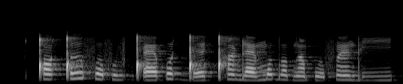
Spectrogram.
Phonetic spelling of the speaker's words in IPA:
ǃ ɒ ǃ ə f ʌ f ə v ǃʼ æ p ʌ ɡ͡ǃ ɛ ǃʰ ɑ̃ ɖ æ m ɔ d̪ ɔ d̪ ɑ̃ p ʊ f æ̃ d i

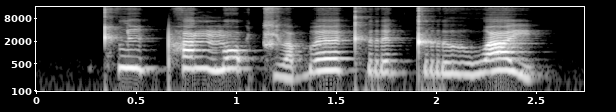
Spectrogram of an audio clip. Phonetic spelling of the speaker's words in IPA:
kʰ l i˥˩ ʔ pʰ a˥˩ ŋ n ɔ˥˩ ʔ t͡ɕ ɯ˩˦ a̯ b ɛː˥˩ kʰ r e˦˥ k̚ t r ɯː˧ w a˥˩ j

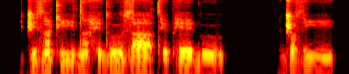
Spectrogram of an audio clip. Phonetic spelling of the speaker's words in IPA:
t͡ʃ i˨ z ã˦ kʼ iː˨ d ã˨ h ɪ˨ d uː˦˨ z aː˦˨ tʰ ɪ˨˦ pʰ eː˦ b uː˨ | d͡ʒ ɔ˨ z iː˨

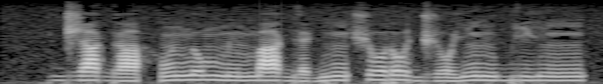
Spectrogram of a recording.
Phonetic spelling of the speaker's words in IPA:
d͡ʒ a˧ ɡ a˨ h ũ˨˦ n o˦ m ĩ˧ m a˧ ɡ ɛ˨ ɡ ĩ˧ ʃ o˦ ɾ o˦˨ d͡ʒ o˨ j ĩ˧ ɡ͡b i˧ j ĩ˦

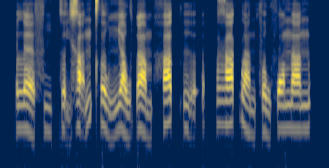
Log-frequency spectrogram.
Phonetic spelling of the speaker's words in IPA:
l ɛ˧˩ f i̤˨˩ k ə̰˧˨ j ɣ a̰˧˥ n t̪ʰ ə˧˩ w ɲ a˧˩ w ɗ a˧˩ m h a˦˥ t̚ ʔ ɨ̰˧˨ ə̯ ʔ | ɣ a˦˥ k̚ l a̤˨˩ n f ə˧˩ w f ɔ˧ n a˧ n

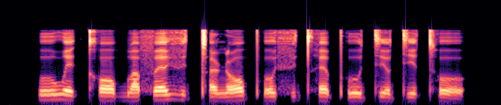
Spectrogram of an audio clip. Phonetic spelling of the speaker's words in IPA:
u w e kʰ ɔ b a f ɛ vʲ o tʼ a ɳ ɔ pʼ o fʲ u t̪ʰ ɛ pʼ u tʲ ɔ tʲ ɛ tʰ o

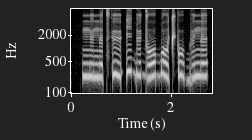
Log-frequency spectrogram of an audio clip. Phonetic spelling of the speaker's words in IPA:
n y˩ n ɪ˩ t͡sʼ y˥˩ ʔ i˥ ɠ y˩˥ d o˩˥ ɓ o˥˩ t͡ʃʼ u˥˩ b y˩˥ n ɪ˥

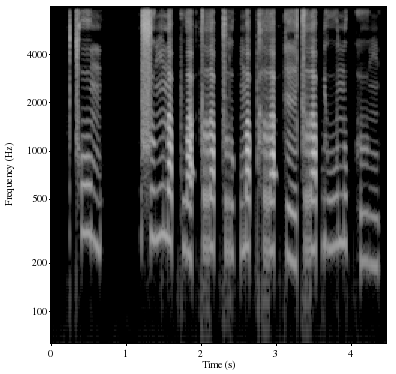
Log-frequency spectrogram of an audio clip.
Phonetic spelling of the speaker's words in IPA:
tʰ o˥˩ m | s ɯ˦˥ ŋ n a˥˩ p̚ k w a˨˩ ʔ k r a˦˥ p̚ t r u˨˩ k̚ m a˥˩ p̚ kʰ r a˦˥ ʔ k eː˨˩ t r a˦˥ p̚ j uː˦˥ n u˥˩ k̚ h ɯ˧ ŋ

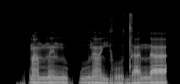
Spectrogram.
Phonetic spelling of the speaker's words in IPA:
k͡p ã˧ m ɛ̃˧ n u˨ k͡p u˧ ɾ ã˨ j o˨ d a˨˦ n a˦

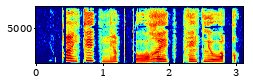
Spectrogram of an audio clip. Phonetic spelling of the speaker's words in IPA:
qʼ ĩ˥˧ k e˥ k n ĩ˩˧ q tʼ o˩˧ ʁ e˥˧ k pʰ ẽ˥ k lʲ o˥˧ q

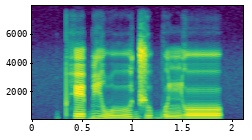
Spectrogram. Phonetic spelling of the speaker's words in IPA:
pʰ e˦ ɓ i˦˨ w uː˨˦ d͡ʒ u˨ b o˨ ɲ oː˦

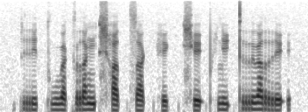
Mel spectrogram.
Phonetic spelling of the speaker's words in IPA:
p r i˨˩ t̚ k w u˨˩ a̯ k r a˦˥ ŋ t͡ɕʰ a˨˩ t̚ s a˨˩ k̚ h e˨˩ k̚ t͡ɕʰ e˨˩ ʔ pʰ l i˦˥ ʔ t r ɯ˥˩ a̯ r e˦˥ ʔ

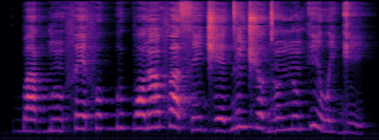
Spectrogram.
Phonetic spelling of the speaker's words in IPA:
b a˨ ɡ͡b ũ˨ f e˧ f o˧ ɡ͡b u˧ b ɔ˧ ɾ ã˦ f a˦˨ s i˨˦ d͡ʒ e˧ d ĩ˦ d͡ʒ o˦˨ d ũ˨˦ n ũ˦ k i˦˨ w i˨ ɡ i˨

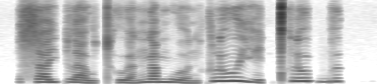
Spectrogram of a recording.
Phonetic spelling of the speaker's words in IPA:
s a˦˥ j p l a˨˩ w tʰ u˩˦ a̯ ŋ a˧ m w o˩˦ n k l uː˥˩ j i˨˩ t̚ pʰ l u˥˩ ʔ b ɯ˥˩ k̚

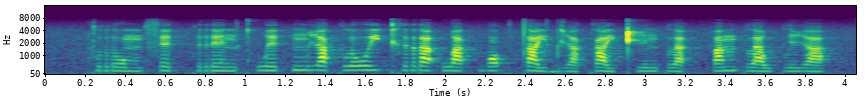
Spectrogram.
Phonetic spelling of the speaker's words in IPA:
k r o˩˦ m s e˨˩ k̚ p r e˧ n kʰ w e˦˥ k̚ m i˥˩ a̯ k l oː˥˩ j kʰ r a˥˩ ʔ w a˦˥ k̚ w ɔ˦˥ ʔ t a˨˩ j d i˩˦ a̯ k a˨˩ j kʰ i˧ n p l a˨˩ t̚ f a˥˩ m p l a˧ w p l i˧ a̯

